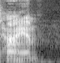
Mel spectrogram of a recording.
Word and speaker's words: Haim: We'll get back to you on a real pronunciation on that. It's haim.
